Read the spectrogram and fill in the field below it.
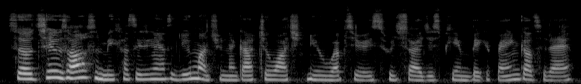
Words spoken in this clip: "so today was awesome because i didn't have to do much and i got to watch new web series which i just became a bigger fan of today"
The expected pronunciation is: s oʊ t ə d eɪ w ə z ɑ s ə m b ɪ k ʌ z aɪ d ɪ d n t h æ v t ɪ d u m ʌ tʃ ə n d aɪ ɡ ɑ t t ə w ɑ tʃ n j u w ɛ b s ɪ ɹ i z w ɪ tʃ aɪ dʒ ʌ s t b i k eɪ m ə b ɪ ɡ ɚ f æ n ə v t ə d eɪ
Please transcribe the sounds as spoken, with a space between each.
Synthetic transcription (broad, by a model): s oʊ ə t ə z ɑ s ə m b ɪ k ʌ z aɪ d ɪ d n t h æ f t ɪ d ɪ m ʌ tʃ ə n aɪ ɡ ɑ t t ə w ɑ tʃ n j u w ɛ b s ɪ ɹ i z w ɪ tʃ aɪ dʒ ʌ s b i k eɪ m b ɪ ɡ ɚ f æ ə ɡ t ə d eɪ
